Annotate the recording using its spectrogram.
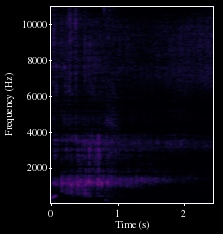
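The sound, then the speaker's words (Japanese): A drink is poured into a glass in return, a bright splashing stream that fills for a couple of seconds then settles into a softer trickle, with no voices. “サンキュ。トトン。じゃ、お返し。”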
